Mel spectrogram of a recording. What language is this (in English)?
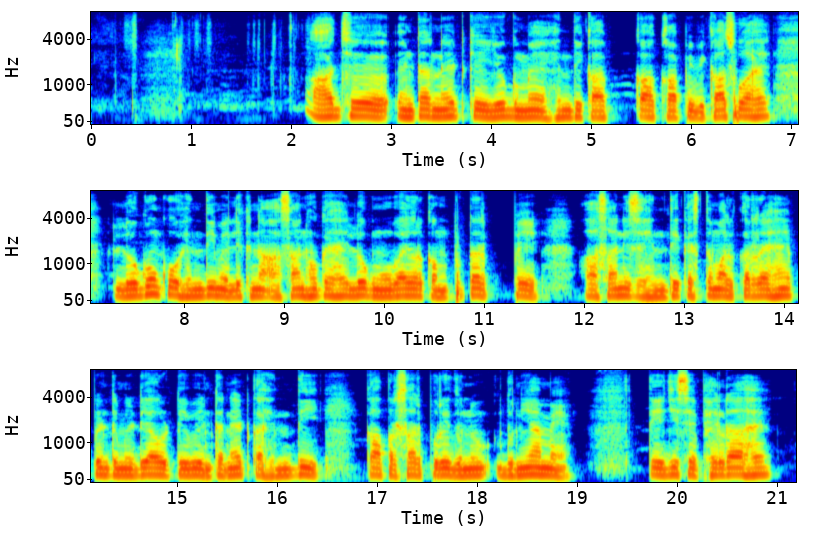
Hindi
